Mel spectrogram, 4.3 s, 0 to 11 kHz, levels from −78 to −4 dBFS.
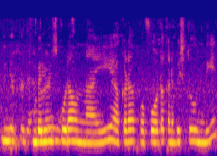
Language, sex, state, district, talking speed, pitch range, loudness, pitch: Telugu, female, Andhra Pradesh, Annamaya, 110 wpm, 205-220 Hz, -15 LUFS, 215 Hz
